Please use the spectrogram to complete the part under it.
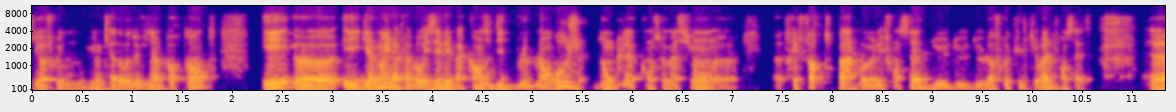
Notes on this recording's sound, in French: Enregistré sur zoom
